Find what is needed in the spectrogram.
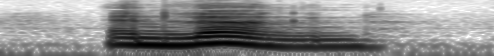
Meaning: a lie
- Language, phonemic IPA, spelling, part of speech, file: Swedish, /lœŋn/, lögn, noun, Sv-lögn.ogg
